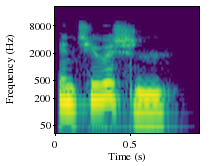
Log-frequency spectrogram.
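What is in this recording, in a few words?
"intuition", English, uk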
